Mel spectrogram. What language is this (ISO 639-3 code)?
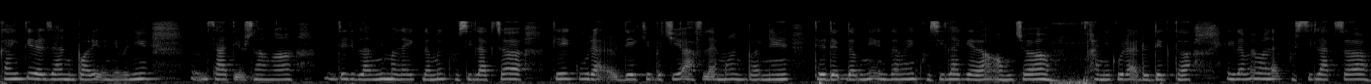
nep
